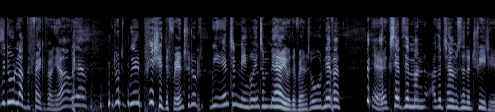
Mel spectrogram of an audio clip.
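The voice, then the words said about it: Put-on drunken-sounding posh accent. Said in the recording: “accent is almost an accent that's been birthed of being drunk every day ... you can almost smell the tobacco on that accent”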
